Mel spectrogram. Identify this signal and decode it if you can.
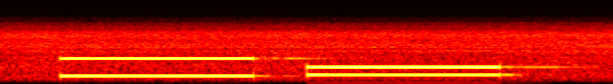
Aircraft SELCAL, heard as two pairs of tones, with radio hiss and room echo. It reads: ER-FL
